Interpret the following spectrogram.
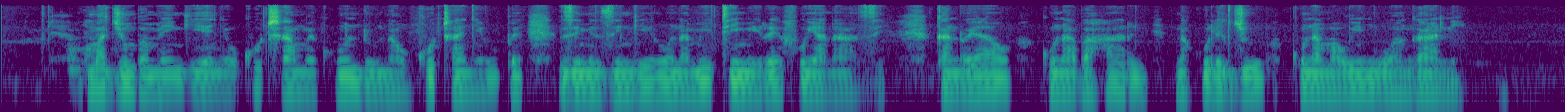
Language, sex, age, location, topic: Swahili, male, 25-35, Mombasa, agriculture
